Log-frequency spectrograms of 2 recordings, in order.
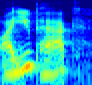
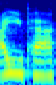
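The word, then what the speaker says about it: IUPAC: how to say this I say it really could IU pack and people my god what is she saying but phonetically I you pack his eye and then you and then pack right and all I'm doing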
